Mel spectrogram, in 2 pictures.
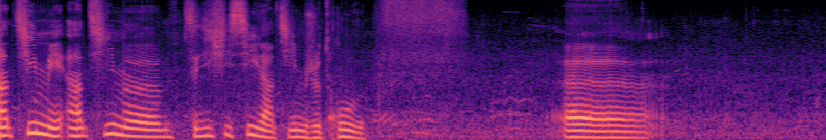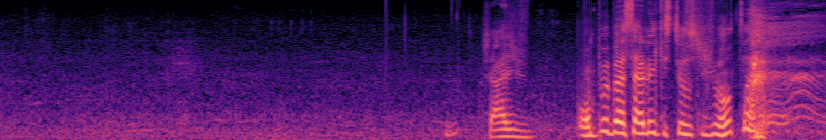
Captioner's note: laughs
